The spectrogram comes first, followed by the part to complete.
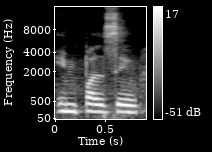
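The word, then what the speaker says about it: impulsive: तो इसको एस आई वी ई को साइव नहीं पढ़ेंगे। इंपल साइव नहीं ऐसी बड़ी स्पेलिंग में आई वी ई वाला पैटर्न इसको हम क्या पढ़ेंगे? इव पढ़ेंगे। आई वी ई को इव। तो आप ऐसे याद रख सकते हैं। इंपल्सिव।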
